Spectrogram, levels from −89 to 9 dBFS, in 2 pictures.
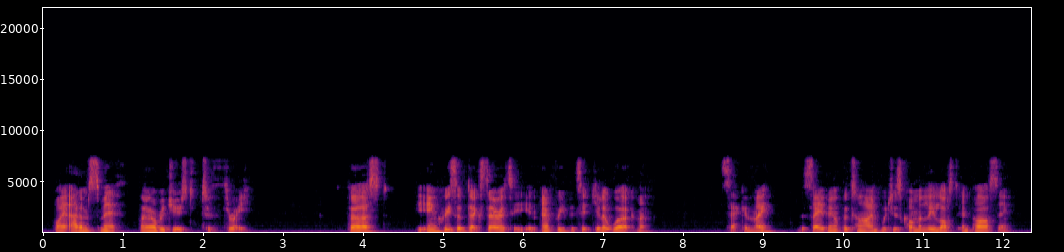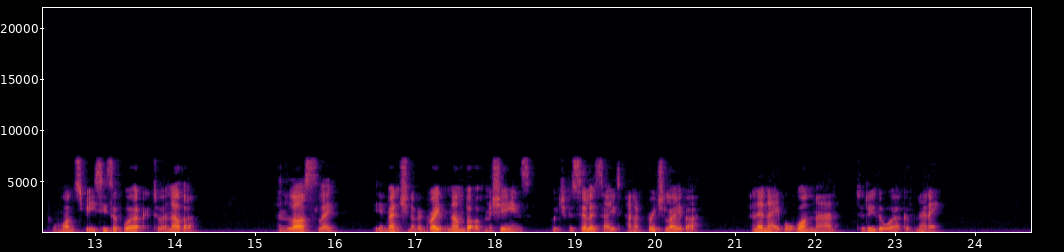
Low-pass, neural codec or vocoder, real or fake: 7.2 kHz; codec, 16 kHz, 8 kbps, FreqCodec, larger model; fake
